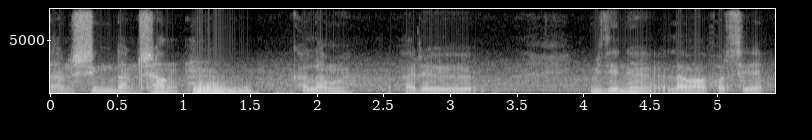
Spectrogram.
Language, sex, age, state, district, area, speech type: Bodo, male, 18-30, Assam, Kokrajhar, urban, spontaneous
